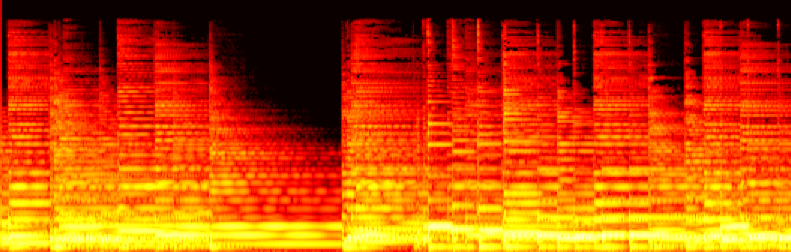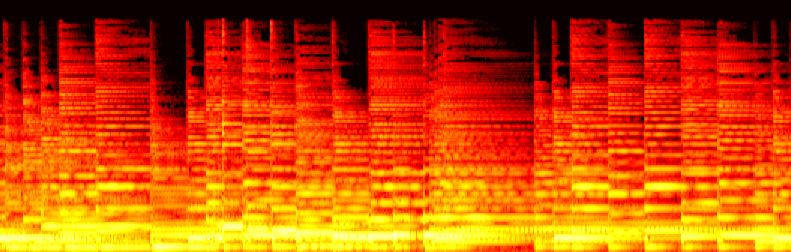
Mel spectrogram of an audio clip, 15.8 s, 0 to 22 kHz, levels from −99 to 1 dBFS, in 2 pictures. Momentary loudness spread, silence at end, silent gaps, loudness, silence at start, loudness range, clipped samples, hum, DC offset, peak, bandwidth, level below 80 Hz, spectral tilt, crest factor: 8 LU; 0 s; none; -13 LUFS; 0 s; 4 LU; under 0.1%; none; 0.2%; 0 dBFS; 14 kHz; -36 dBFS; -7.5 dB/octave; 12 dB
